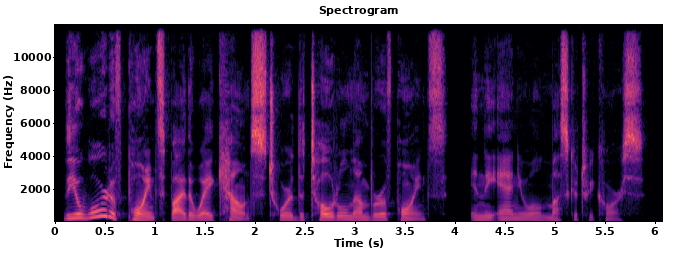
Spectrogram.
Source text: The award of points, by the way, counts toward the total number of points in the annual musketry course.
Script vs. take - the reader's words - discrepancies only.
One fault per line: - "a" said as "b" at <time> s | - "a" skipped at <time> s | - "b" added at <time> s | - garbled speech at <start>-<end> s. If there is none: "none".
none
